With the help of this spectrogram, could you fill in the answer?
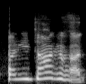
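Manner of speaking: ordinary talk, nothing marked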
